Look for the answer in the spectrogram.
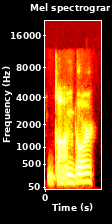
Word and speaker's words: Gondor: The four options: the Shire, Rohan, Gondor. I don't know how to say that. How do you say that word? – Gondor. Yeah. – Oh, Gondor. Okay.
